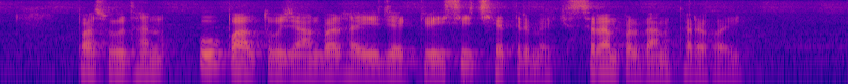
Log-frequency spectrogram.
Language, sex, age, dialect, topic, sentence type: Magahi, male, 36-40, Southern, agriculture, statement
